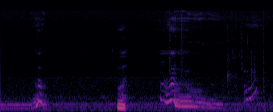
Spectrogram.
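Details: Toy Poodle Lola, sick yet excited at birds outside the window, lets out several short rising whimpers and whines spaced over a few seconds, with a longer wavering whine in the middle, indoors and quiet otherwise.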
